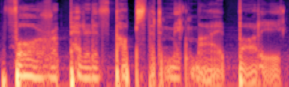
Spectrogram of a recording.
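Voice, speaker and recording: Reading a visual novel aloud to friends, a man plays around and slips in whispered running-gag asides. His voice sits low and creaky, moving slowly with big swings in pitch.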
